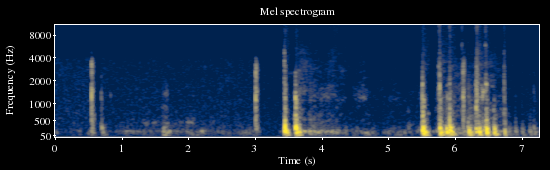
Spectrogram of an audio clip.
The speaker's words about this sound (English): I hear someone typing away.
